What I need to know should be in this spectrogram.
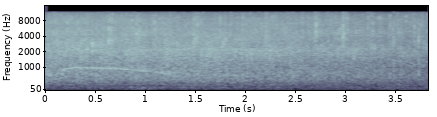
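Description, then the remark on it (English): A crowd applauds steadily for someone who has just read a scripture passage, dense overlapping claps forming a loud, even wash of noise that holds for several seconds and tapers slightly at the end. “You give her a round of applause.”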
